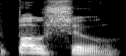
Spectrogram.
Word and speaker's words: Bosu: Is it Bosu or Yeah, Bosu.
